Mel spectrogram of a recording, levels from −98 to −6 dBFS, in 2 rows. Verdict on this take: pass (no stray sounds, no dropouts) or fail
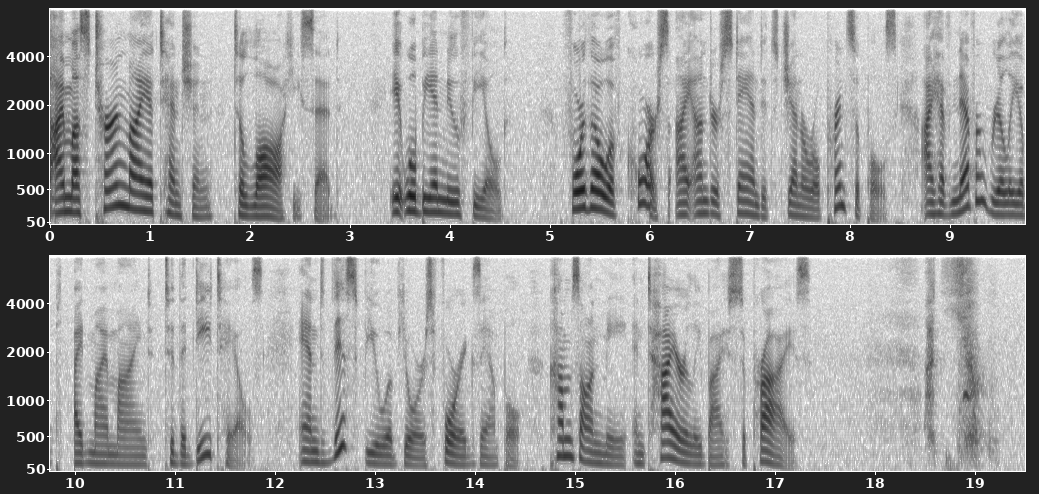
fail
